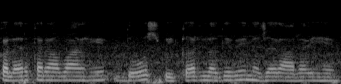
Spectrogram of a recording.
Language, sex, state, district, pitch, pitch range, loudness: Hindi, female, Bihar, Gopalganj, 185 Hz, 180-195 Hz, -31 LUFS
